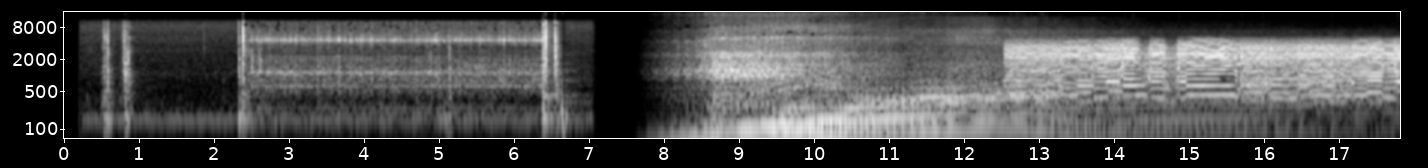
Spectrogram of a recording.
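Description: A steady electrical hum with a few sharp clicks cuts out, then a small RC car engine whines up loudly and revs continuously with a buzzing, rising pitch, with no talking.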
